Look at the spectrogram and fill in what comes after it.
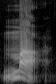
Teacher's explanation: the fourth tone is just falling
